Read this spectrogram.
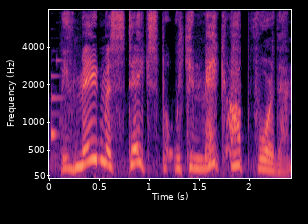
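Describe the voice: Over faint music in the background, a man does a put-on character voice with a husky, rough edge, a high pitch, very wide pitch swings and a moderate pace.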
